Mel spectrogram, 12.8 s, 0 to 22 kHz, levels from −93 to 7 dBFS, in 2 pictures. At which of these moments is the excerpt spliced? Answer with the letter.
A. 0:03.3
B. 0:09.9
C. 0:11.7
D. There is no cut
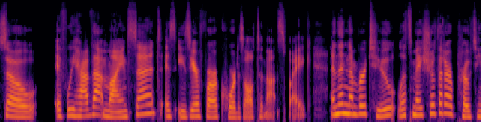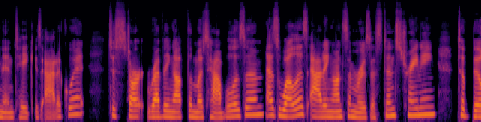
B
